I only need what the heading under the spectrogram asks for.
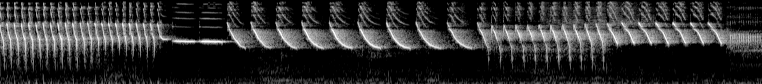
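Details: Lively gacor canary song: a rapid high trill, a brief steady whistle, then a run of descending swept notes about three per second, ending in a fast repeated chatter.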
